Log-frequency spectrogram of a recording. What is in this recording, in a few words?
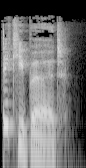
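"dicky-bird", British English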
